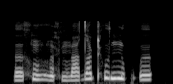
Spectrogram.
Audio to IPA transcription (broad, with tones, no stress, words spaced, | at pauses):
ə˨˦xũ˧ɦũ˨ħmu˨˦ dˤʉ˦ʈʰu˦dnu˧kʷʔɵ˧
